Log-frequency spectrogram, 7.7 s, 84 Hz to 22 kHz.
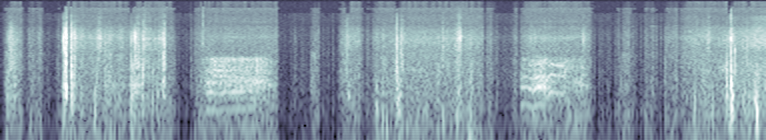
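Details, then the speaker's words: Rough, rattling snore-like breaths about every three seconds between soft clicks and room sounds, from a sick cat recorded around 12:30 at night; owner says she can barely breathe and medicine isn't helping much: snoring. "My cat is literally snoring right now."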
